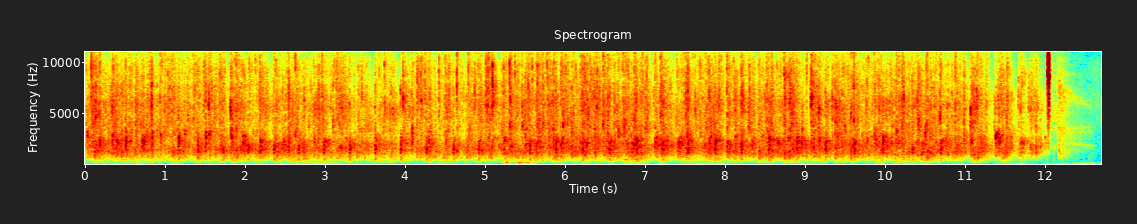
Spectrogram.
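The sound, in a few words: audience applause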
